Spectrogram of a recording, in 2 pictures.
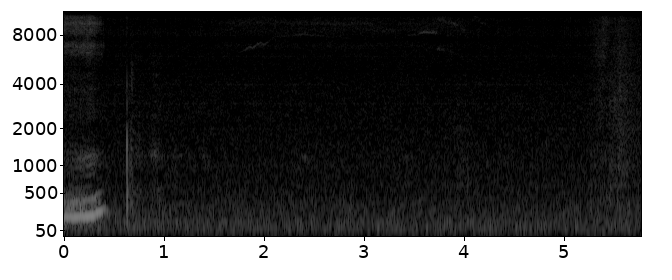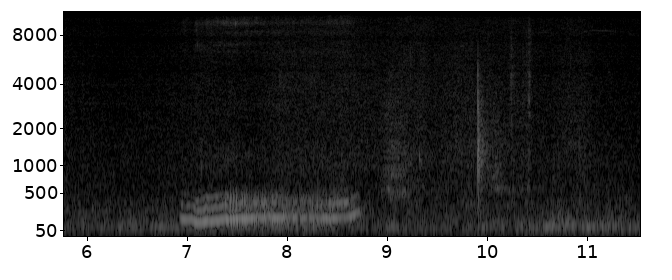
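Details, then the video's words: A female Shiba Inu sleeps during the day with her eyes open, lying in a strained-looking but relaxed pose indoors. A short snort opens, then quiet, then one long droning snore with a wavering tone, and a faint click near the end. "snoring with her eyes open"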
